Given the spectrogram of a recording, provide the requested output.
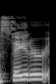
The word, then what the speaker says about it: stator: You have the stator, or stator if you prefer, but stator is typically how I heard it pronounced.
